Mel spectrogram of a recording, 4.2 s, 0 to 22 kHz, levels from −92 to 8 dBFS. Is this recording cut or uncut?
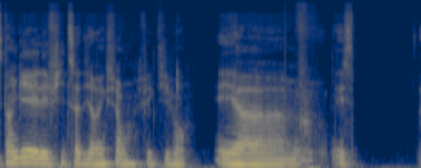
cut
